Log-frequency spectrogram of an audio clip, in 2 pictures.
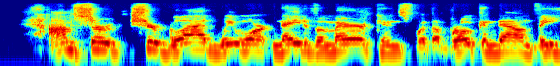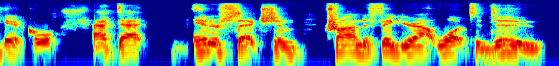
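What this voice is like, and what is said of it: Southern American accent. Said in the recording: “You only have to know that by me opening my mouth. I can't hide the fact that I'm not from Montana because of my southern accent.”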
